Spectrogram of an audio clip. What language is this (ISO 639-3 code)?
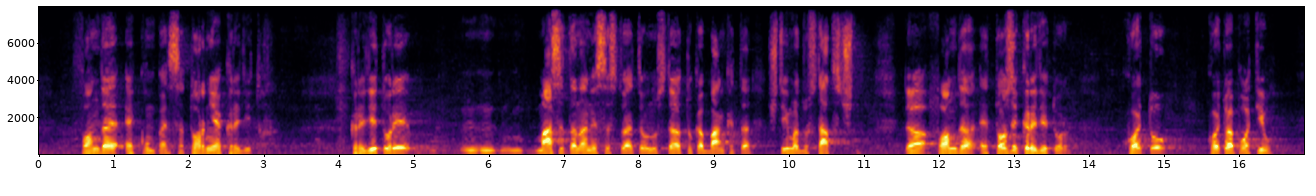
bul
